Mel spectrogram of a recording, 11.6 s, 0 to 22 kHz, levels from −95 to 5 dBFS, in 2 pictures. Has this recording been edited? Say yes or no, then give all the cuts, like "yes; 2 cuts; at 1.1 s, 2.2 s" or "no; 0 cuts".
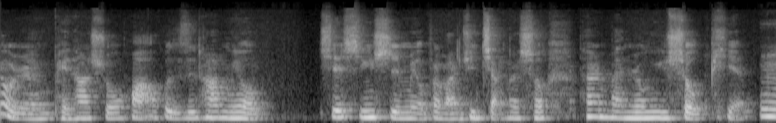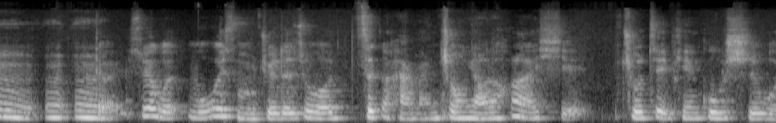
no; 0 cuts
